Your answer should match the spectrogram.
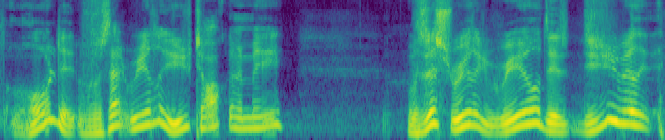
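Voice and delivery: high, pleading questions rising in doubt; incredulous plea to God. Retold or imitated. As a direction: question heaven in disbelief.

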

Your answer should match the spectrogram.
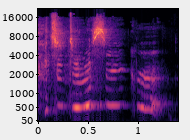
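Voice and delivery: very high, loud kiddie voice; imitated child. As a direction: squeal it like a small child. Echoes the child's phrase, delighted.

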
